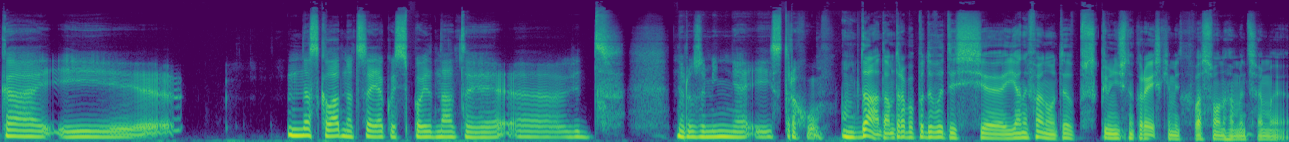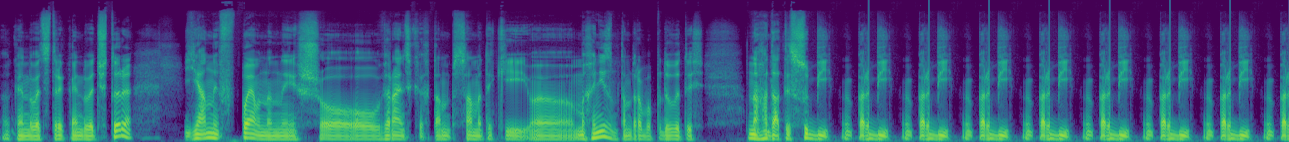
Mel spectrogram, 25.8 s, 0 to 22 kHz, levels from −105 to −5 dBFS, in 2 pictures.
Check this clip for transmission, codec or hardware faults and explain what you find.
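There is one fault. After "треба подивитись нагадати собі", at 21.58 s, a broken-record loop begins. The stream likely stalled. Its last 0.6 s repeats seven times to the end.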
